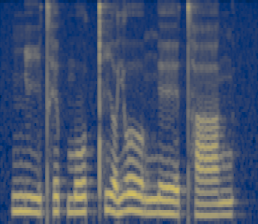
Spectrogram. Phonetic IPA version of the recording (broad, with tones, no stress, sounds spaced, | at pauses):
ɲ iː˧˩ t̪ʰ e˧ p̚ m oː˧˥ t̚ pʰ i˥˨ ə̯ j ɤː˥˨ ŋ eː˧˩ t̪ʰ a˩˧ ŋ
